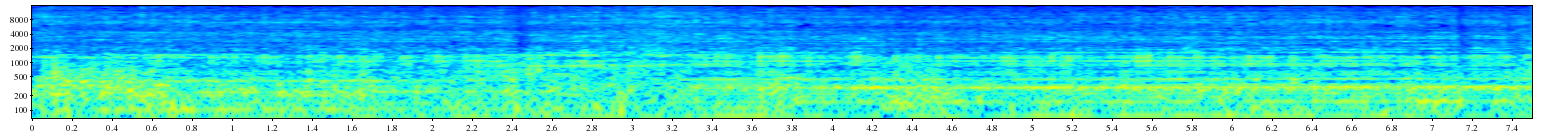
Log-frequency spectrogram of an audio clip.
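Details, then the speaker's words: Rusi Nova SS150 motorcycle at idle: steady single-cylinder idle with faint quick light ticking over the exhaust note; owner unsure whether fuel or spark plug (plug rusts easily); engine ticking noise, source unknown. "Tapos guys, ang pinakamatindi kong experience dito yung yung lagatik-lagatik yung sa makina. Oo, merong tunog sa makina na hindi ko mawari kung ano yon."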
